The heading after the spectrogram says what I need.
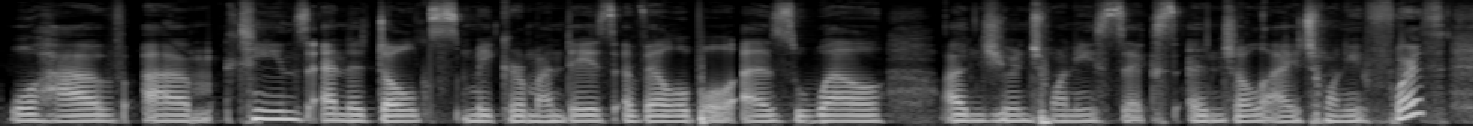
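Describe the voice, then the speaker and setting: A woman's voice: lowish voice, creaky, mellow, no room sound. A woman library supervisor with a scratchy voice, giving a report at a public meeting with frequent ums.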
